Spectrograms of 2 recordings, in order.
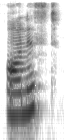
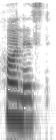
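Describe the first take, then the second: First: The word begins with a vowel sound. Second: The word begins with an h sound. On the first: The speaker calls it right. "we use O, honest" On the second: The speaker calls it wrong. "not her, honest"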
